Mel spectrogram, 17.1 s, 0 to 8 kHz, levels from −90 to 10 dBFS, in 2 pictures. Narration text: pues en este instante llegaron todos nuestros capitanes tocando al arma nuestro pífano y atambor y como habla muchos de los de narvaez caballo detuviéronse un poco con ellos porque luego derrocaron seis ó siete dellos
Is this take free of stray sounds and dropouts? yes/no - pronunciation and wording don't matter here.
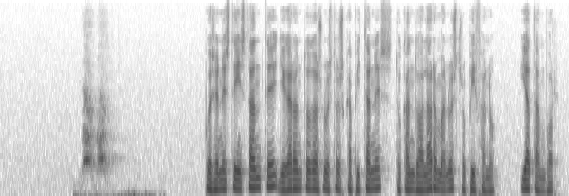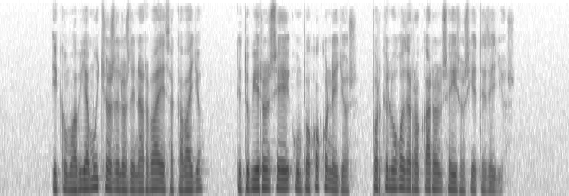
no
